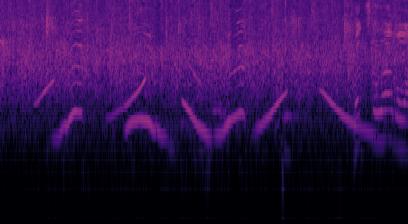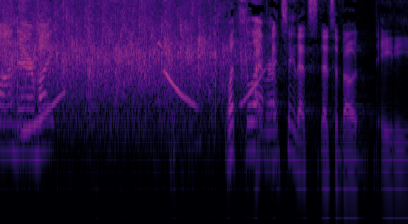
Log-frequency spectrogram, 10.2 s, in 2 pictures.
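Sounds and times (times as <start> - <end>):
audience applause: 0.0 - 8.6
speech: 0.7 - 5.9, 7.9 - 10.1.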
